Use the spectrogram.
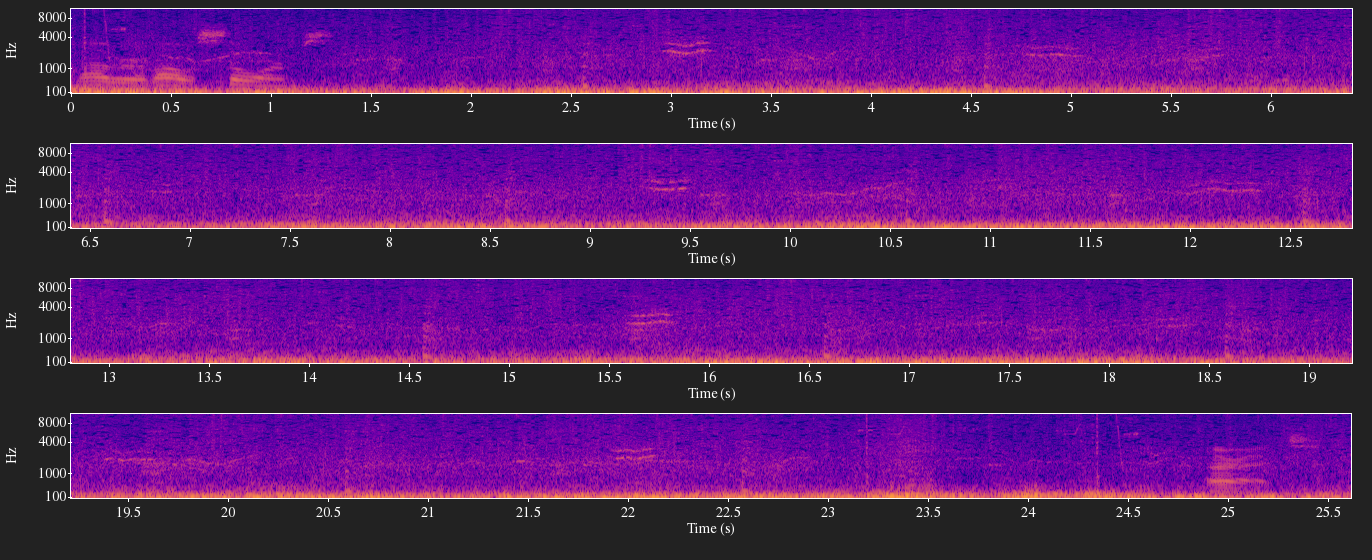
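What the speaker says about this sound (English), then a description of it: "This must have been the mother of all storms." A heavy thunderstorm rages in Metal Gear Solid V, with steady pouring rain and deep rolling thunder rumbling throughout, while a voice speaks over it at times.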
